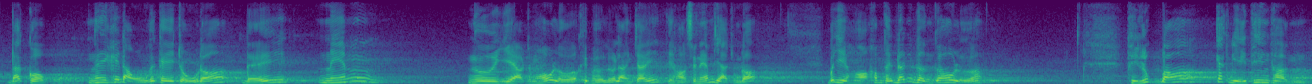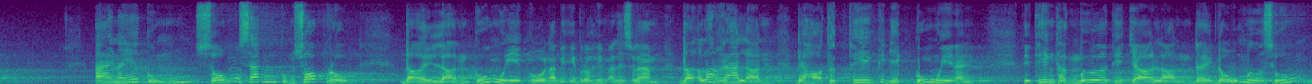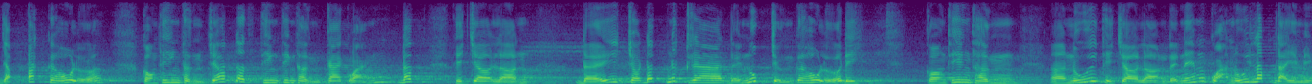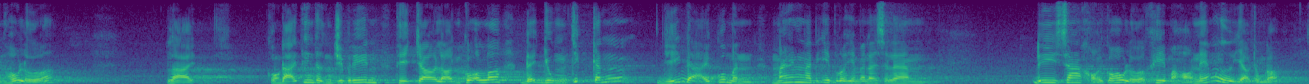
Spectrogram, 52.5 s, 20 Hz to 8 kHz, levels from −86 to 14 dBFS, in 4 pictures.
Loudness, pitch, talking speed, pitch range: -16 LUFS, 195 Hz, 195 wpm, 155-220 Hz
